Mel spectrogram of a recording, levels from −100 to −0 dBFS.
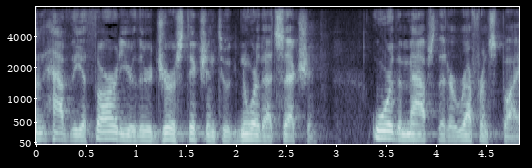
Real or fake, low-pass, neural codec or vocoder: real; 7.2 kHz; none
